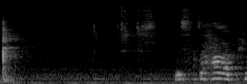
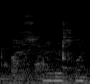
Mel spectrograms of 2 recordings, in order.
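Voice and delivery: whispering; 5 semitones lower, 14 dB quieter, faster than usual. Real, not acted. Whispers before tasting.

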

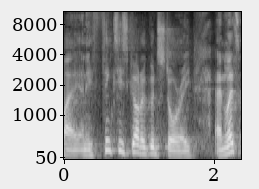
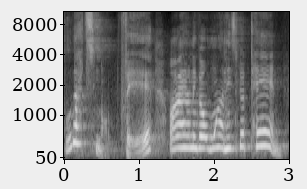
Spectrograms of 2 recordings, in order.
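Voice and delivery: whiny complaint; 10 semitones higher than usual. Retold or imitated. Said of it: "servant complains".

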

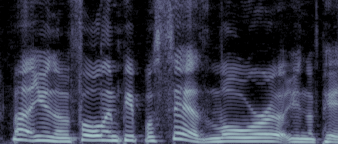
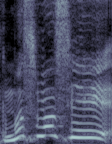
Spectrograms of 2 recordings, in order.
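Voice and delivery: much higher polite phone greeting; 12 semitones higher than usual. Retold or imitated. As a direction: lift it up sweet and polite. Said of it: "So I was like".

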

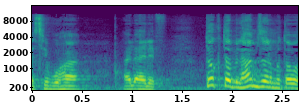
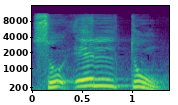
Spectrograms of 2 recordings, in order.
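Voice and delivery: سئلت drawn out slowly; slow dictation; 5 semitones higher, much slower than usual. Shown as a demonstration. Teacher to pupils, slow drawn-out سئلت. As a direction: stretch سئلت syllable by syllable. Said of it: "teacher dictating word slowly".

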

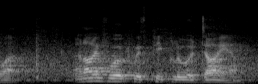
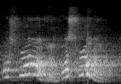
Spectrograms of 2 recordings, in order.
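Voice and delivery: alarmed; 9 dB louder, slower than usual. Retold or imitated. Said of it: "I went".

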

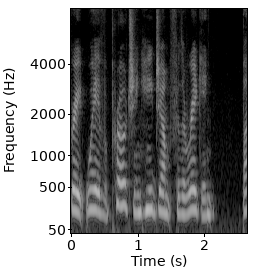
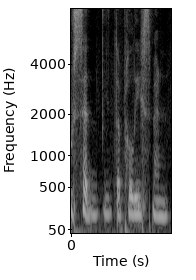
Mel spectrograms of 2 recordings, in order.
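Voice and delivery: usual speaking voice

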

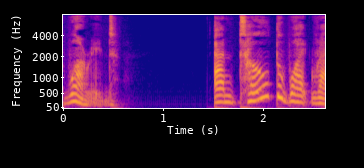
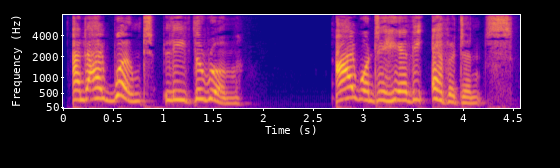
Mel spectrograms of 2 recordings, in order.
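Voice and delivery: raised, loud refusal; defiant; 5 semitones higher, 6 dB louder than usual. Acted. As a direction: stand your ground against the queen. Alice defies the Queen.

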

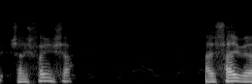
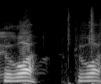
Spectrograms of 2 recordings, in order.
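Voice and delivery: urgent, louder shout of a sighting; excited callout; 3 semitones higher, 11 dB louder than usual. Real, not acted. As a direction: call it out fast to the team. Spots enemy in firefight, calls out.

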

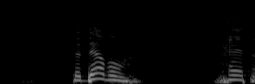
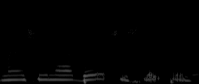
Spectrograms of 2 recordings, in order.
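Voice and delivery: much softer, almost under the breath; hushed retelling; 14 dB quieter than usual. Retold or imitated. Preacher quietly retelling Jesus's words, hushed. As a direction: drop it right down, hushed. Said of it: "He's like".

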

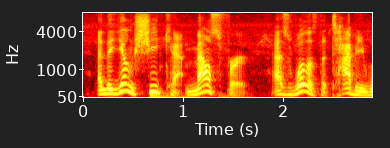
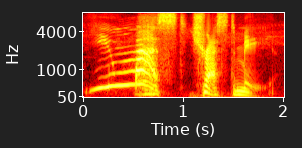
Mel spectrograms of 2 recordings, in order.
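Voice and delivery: drawn-out, high-pitched growl; much slower than usual. A narrator's reading. Yellowfang demands trust from the two apprentices, slow high growl. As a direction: growl it very slowly, stretching each word. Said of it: "growled Yellowfang".

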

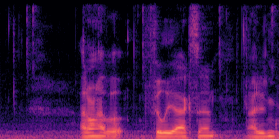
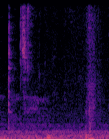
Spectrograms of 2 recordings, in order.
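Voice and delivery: dreading whisper; 22 dB quieter, much slower than usual. Real, not acted. Dreading error on checkout page.

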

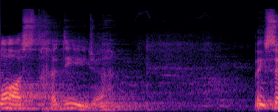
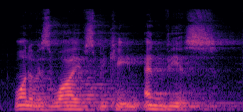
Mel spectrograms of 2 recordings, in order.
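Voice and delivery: ordinary talk

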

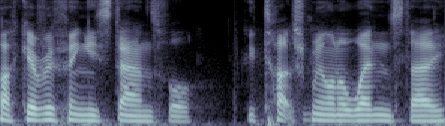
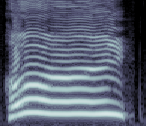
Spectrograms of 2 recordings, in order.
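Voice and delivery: excited greeting; 12 semitones higher, 11 dB louder than usual. Real, not acted. Greeting a watcher on stream.

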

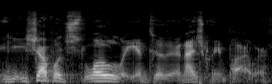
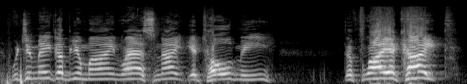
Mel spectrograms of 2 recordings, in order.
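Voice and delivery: high mock shout building louder to the end; loud, exasperated joke yell; yelling back; 8 semitones higher, 9 dB louder than usual. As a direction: holler it, stretching out the punchline. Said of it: "the guy yells out".

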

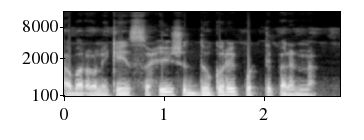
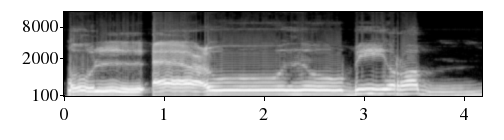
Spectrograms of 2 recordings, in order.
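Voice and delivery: high, very slow melodic chant; chanted Quranic verse, raised pitch; Quran recitation; 7 semitones higher, 4 dB louder, much slower than usual. Shown as a demonstration. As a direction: stretch every syllable in recitation.

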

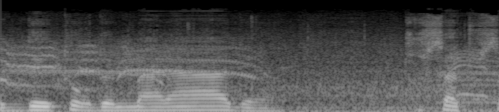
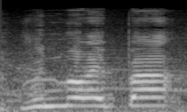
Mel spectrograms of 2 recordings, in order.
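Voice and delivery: mock gangster taunt; 8 semitones higher than usual. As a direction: brag at the cops like a cocky crook. Taunting cops as criminal.

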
